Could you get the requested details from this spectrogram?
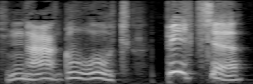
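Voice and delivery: reluctant, forced politeness, somewhat high; grudging. A narrator's reading. Filch giving in to Peeves, grudging. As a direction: squeeze the word out unwillingly.

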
